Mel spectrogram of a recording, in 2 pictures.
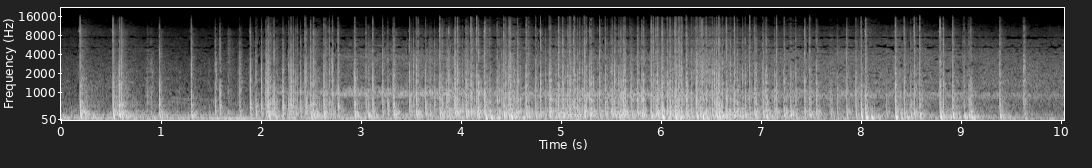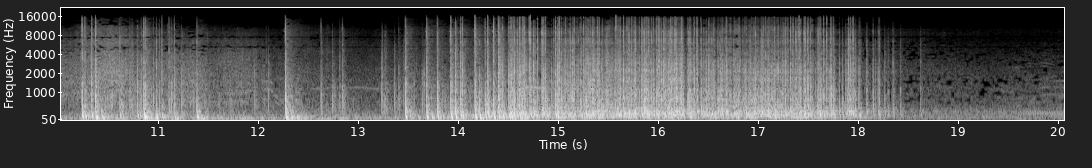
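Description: Fireworks display, with shells bursting overhead in rapid, overlapping bangs and crackling. The barrage cuts off suddenly about eighteen seconds in.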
